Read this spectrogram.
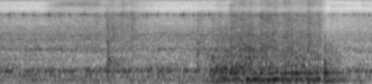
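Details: Microwave after repair of a failed capacitor and blown fuse, with parts taken from an old unit and fuse reinserted: even, steady hum of magnetron and fan, soft mid-pitched drone, no buzzing or arcing; working normally after repair.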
